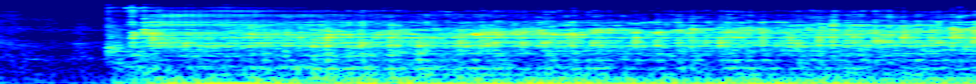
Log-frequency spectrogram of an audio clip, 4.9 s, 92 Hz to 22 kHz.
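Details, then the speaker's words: 1940 Frigidaire refrigerator after a compressor change, started on a partial refrigerant charge (under half a can, positive pressure); steady low hum with irregular buzzy rattle, compressor running rough while pressures equalize, not sounding the best. "It's not sounding the best. Taking a minute to kind of equalize pressures and sounding a lot"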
